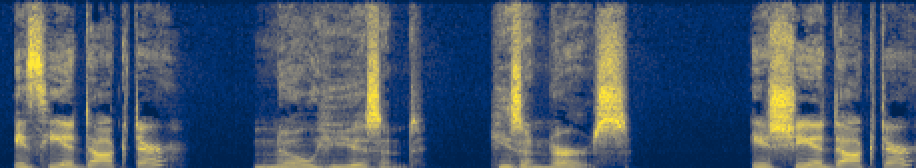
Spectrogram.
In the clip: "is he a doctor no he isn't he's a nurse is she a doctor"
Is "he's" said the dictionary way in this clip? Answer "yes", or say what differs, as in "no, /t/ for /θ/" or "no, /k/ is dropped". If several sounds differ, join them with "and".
yes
